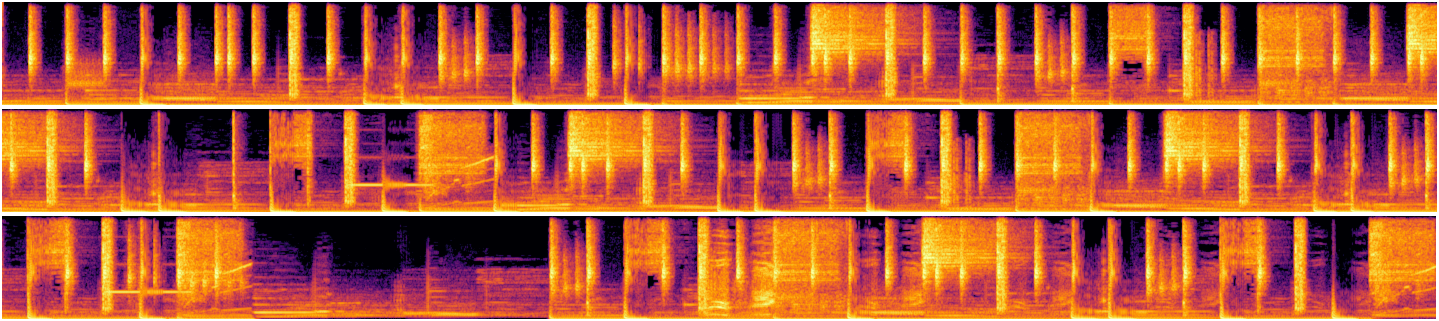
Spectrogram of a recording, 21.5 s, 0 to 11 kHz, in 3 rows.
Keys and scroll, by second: 4.4 alt+x.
